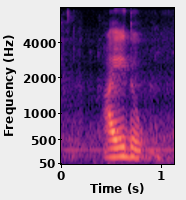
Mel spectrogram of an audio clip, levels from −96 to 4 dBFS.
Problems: none marked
